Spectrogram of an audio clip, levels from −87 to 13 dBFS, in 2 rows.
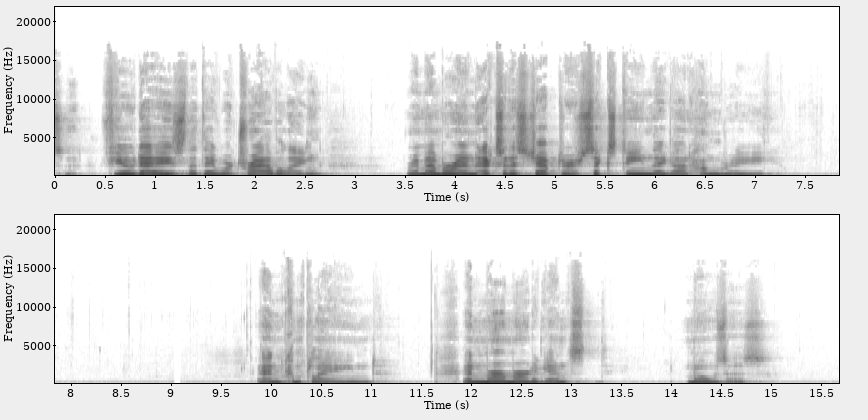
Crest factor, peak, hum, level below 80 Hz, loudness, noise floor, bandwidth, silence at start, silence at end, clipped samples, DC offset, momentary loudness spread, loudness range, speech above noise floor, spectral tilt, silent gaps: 22 dB; -6 dBFS; none; -76 dBFS; -27 LUFS; -68 dBFS; 16.5 kHz; 0 s; 0.75 s; under 0.1%; under 0.1%; 18 LU; 11 LU; 41 dB; -4.5 dB/octave; 9.03-9.09 s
